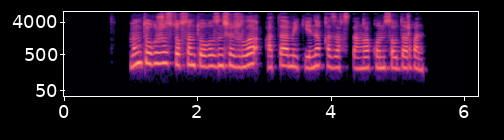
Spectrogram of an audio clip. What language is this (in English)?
Kazakh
